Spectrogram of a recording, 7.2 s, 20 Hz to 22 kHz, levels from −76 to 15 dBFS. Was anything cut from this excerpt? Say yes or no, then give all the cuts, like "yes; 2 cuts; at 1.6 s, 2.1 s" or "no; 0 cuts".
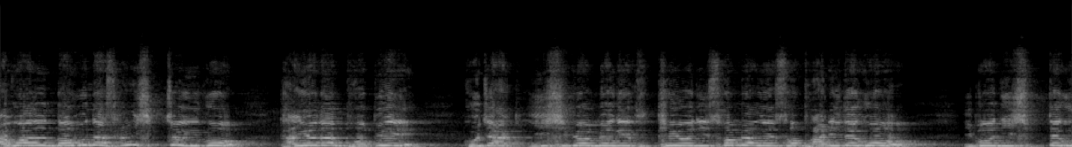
no; 0 cuts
